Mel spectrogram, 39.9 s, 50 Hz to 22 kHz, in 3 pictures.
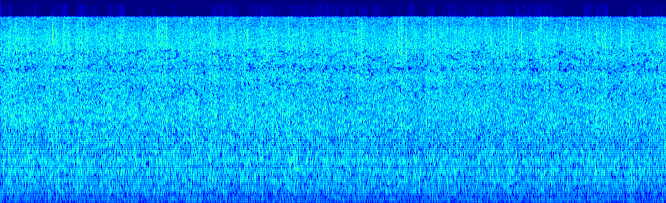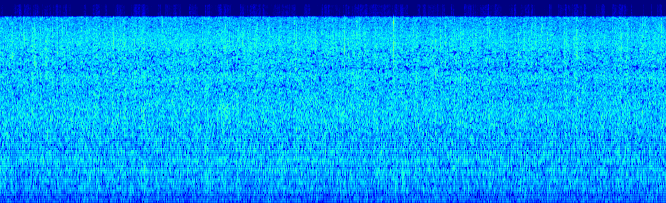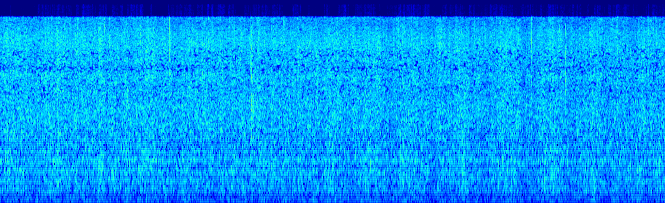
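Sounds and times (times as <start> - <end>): raindrop ticks: 31.6 - 31.8.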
